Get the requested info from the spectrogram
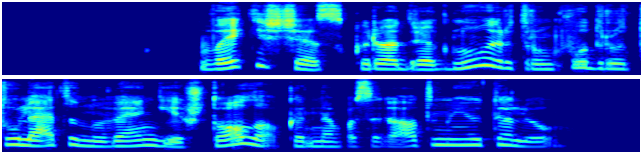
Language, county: Lithuanian, Šiauliai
